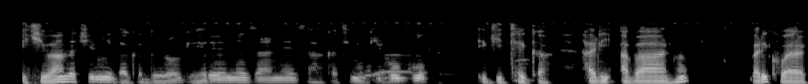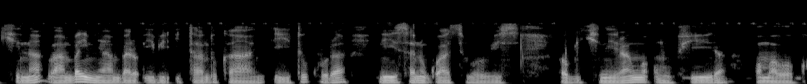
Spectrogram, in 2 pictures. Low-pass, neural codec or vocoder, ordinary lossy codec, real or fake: 7.2 kHz; none; Opus, 24 kbps; real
